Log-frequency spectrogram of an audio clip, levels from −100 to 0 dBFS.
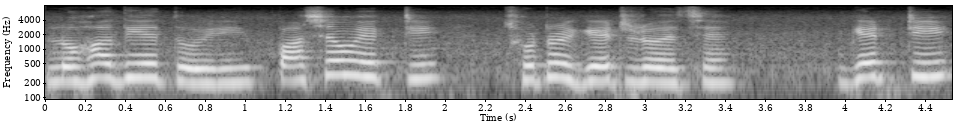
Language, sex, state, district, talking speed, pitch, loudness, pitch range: Bengali, female, West Bengal, Malda, 130 wpm, 235 Hz, -14 LUFS, 210-260 Hz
